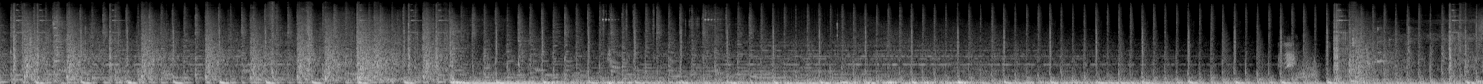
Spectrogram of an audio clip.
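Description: Gunfire in the police video game The Precinct: rapid bursts of shots and automatic fire, loud and close, repeating across the stretch over a driving low musical score.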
